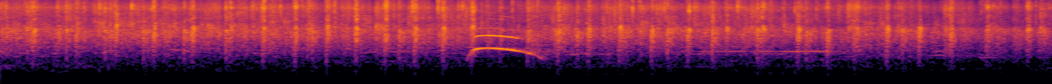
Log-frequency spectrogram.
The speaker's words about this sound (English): Oh, clap your hands, son of God. Applaud your king. Applaud your provider. Applaud your maker.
